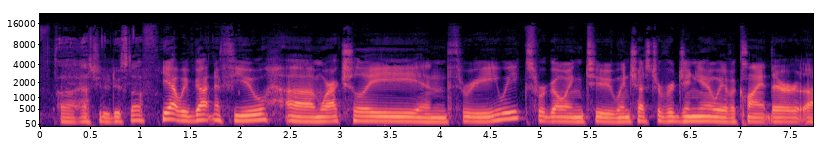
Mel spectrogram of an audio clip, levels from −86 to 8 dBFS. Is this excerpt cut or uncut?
uncut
